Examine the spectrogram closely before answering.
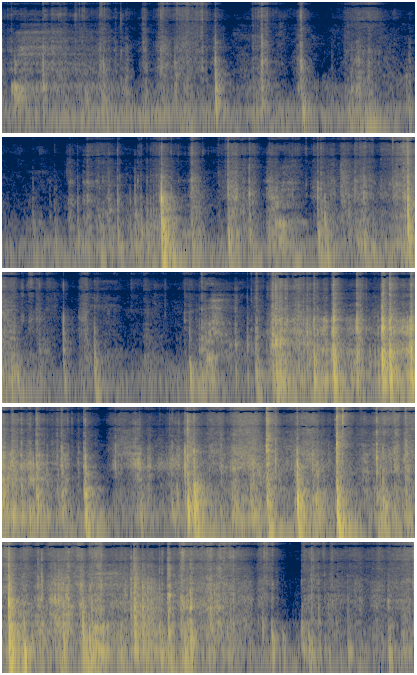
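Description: Scissors slitting the packing tape on a cardboard shipping box: scattered snips, scrapes and sharp clicks, then denser, louder crinkling and tearing of tape and cardboard from about eleven seconds in.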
